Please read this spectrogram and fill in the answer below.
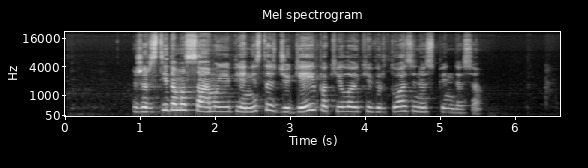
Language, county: Lithuanian, Utena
